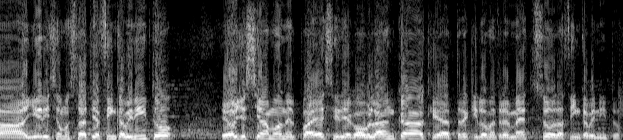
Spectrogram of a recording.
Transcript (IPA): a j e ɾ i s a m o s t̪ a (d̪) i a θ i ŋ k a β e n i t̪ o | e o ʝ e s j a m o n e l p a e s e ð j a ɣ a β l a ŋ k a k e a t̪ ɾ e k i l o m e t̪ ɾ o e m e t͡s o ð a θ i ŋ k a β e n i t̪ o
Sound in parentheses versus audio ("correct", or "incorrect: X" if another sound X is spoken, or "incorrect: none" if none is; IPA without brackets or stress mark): incorrect: t̪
